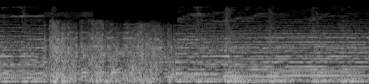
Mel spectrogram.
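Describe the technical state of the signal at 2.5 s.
Around 2.5 s the signal is intact, with no technical fault to be heard at that moment.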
